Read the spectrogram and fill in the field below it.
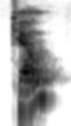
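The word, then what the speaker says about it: אל: Kel Melech Ne'eman. I mispronounced the first word because it's name of Hashem, right? Kel Melech Ne'eman.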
